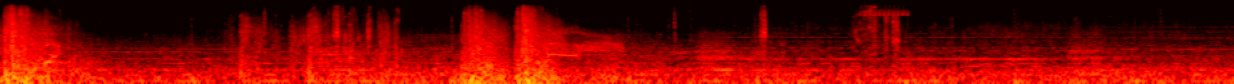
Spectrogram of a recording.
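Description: Rapid gunfire from a weapon in the RoboCop: Rogue City video game, dense bursts and heavy impacts layered over a continuous crackling action mix, with a few louder blasts standing out.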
